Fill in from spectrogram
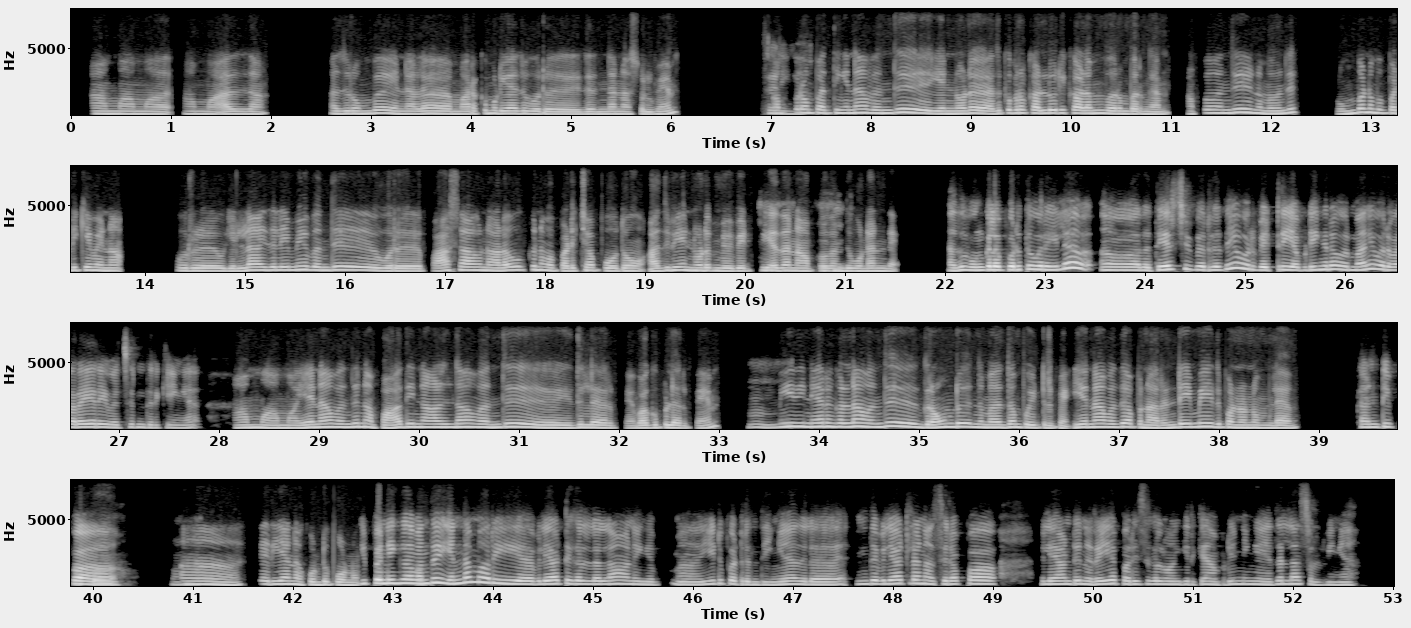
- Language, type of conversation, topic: Tamil, podcast, நீ உன் வெற்றியை எப்படி வரையறுக்கிறாய்?
- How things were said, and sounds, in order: other background noise; chuckle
